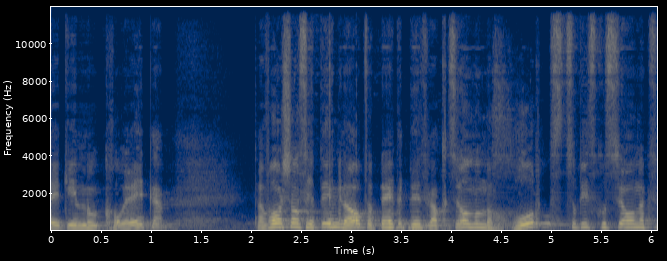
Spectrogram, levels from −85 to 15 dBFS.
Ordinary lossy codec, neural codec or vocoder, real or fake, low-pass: none; codec, 24 kHz, 0.9 kbps, WavTokenizer, medium music audio release; fake; none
